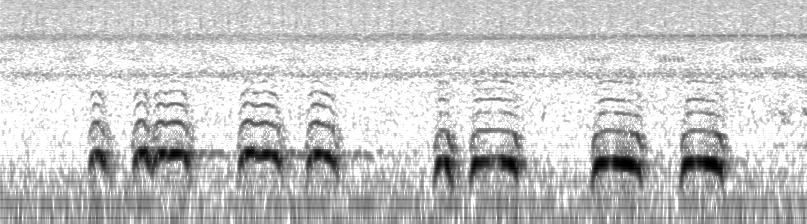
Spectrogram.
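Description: Owls hooting: a series of four hoots, then after a short pause a series of five slightly lower hoots.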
